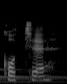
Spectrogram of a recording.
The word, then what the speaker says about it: kotse: For car in Tagalog, it is called coche, but it's spelled like this, but it sounds the same. So coche.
